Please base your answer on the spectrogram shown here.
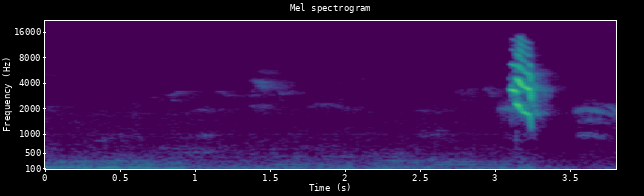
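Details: Indian ringneck parakeet, quiet low background hum, then one abrupt grating screech near the end followed by a faint thin note.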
